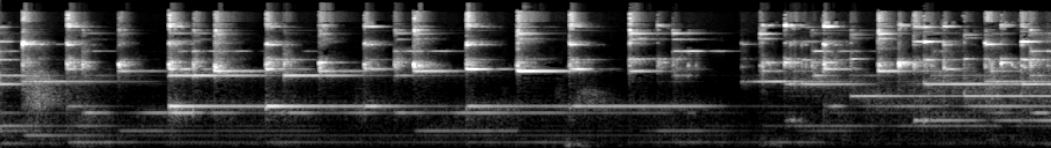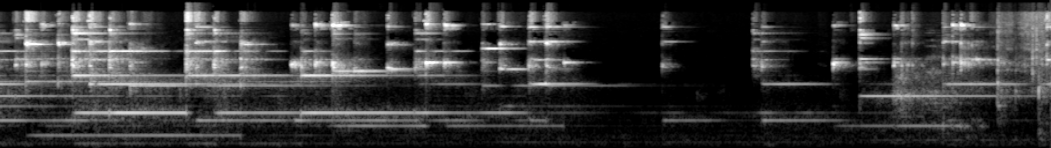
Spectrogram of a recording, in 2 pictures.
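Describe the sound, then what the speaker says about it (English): A crown chakra wind chime rings with a long series of bright metallic tones, struck in quick clusters and then slower, overlapping notes that decay softly, close and alone. "I'm using, this is the crown chakra wind chime"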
